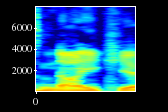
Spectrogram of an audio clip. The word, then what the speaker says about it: Nike: I mean, since I've moved down south, everyone says Nike, and I think that sounds ridiculous. But apparently, that is how it's said. But I mean, I read it and I see Nike.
